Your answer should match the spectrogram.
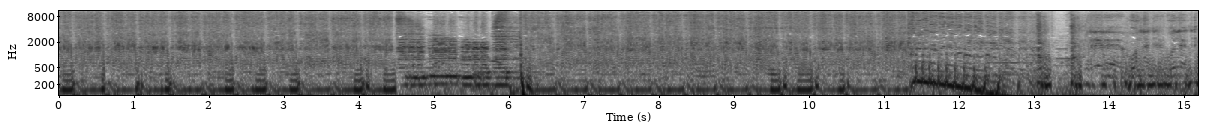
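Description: Electronic dance music with very heavy bass played loud through a truck-mounted DJ speaker stack. There is a short break about five seconds in, and a falling bass sweep near the end that leads back into the full bass.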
